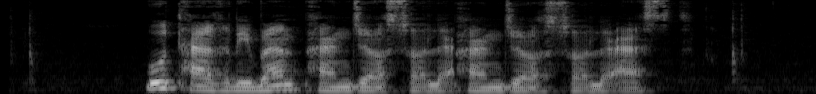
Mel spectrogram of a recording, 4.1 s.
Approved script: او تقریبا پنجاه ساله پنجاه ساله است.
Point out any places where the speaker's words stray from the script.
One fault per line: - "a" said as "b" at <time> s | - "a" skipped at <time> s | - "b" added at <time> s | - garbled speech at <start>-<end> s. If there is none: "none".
none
